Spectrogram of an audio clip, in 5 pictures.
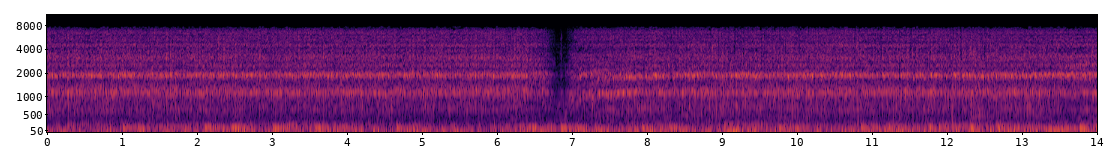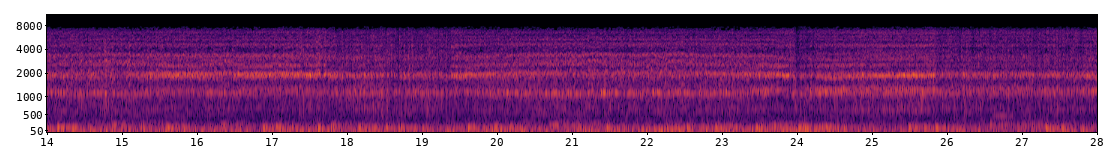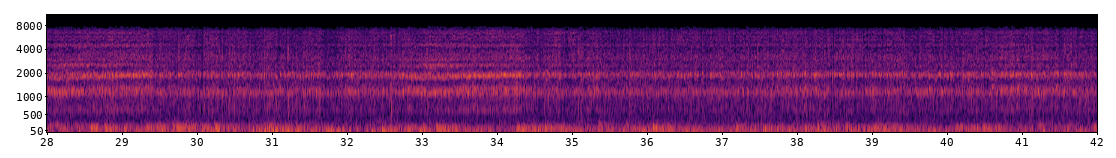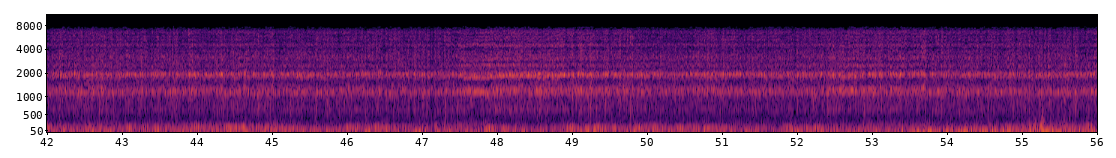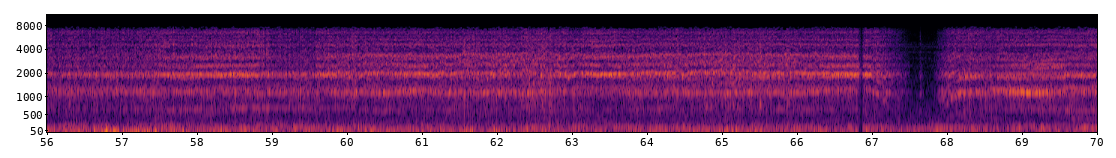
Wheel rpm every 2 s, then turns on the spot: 170, 170, 170, 110, 170, 170, 170, 160, 170, 160, 160, 160, 170, 170, 160, 170, 160, 170, 170, 170, 170, 170, 170, 160, 160, 170, 170, 170, 160, 170, 160, 160, 170, 100, 150.
none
